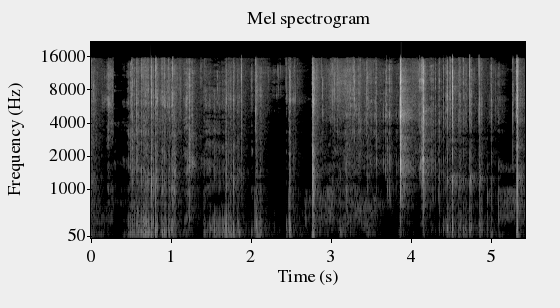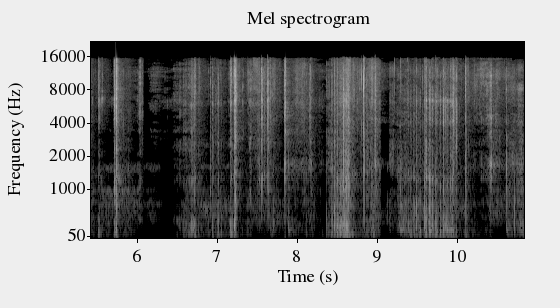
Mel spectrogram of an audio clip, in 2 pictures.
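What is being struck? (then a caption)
Bar of soap scraped with a blade. A utility knife blade scrapes the surface of a solid, oval, light blue dry soap bar held in the hand. Repeated short, crunchy scraping strokes with a bright, papery tearing texture are broken by sharp clicks and brief pauses, all at a quiet, close level.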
